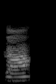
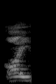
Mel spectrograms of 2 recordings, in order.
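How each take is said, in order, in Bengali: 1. সিলেবলটি পাতলা, খোলা a দিয়ে। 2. সিলেবলটি ভারী, গোলাকার স্বরধ্বনি দিয়ে। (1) "কা হয় না" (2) "কয় হয়"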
